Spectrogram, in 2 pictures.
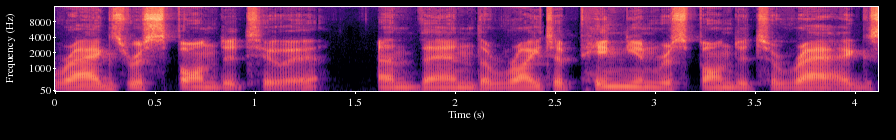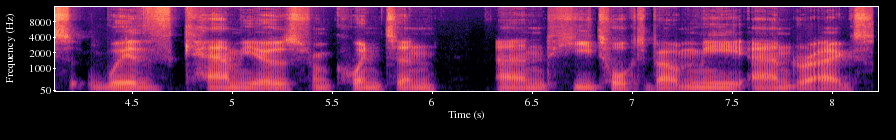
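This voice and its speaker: A man with a Welsh accent speaks at a moderate pace. His very deep, low voice stays monotone and flat. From Wales. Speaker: YouTube film critic. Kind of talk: casual chat.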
